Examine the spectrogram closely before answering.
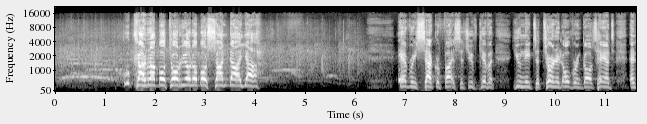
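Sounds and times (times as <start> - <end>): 
audience shouting praise and cheering: 0.0 - 5.7
clapping: 0.0 - 6.6
speech: 1.4 - 4.2, 6.9 - 11.6.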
